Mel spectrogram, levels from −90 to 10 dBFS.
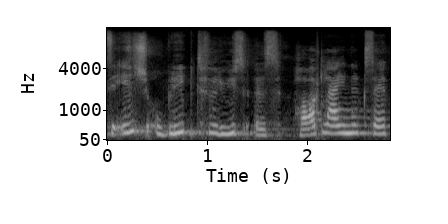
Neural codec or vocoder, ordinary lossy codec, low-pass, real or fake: codec, 44.1 kHz, 2.6 kbps, SNAC; AAC, 48 kbps; 14.4 kHz; fake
